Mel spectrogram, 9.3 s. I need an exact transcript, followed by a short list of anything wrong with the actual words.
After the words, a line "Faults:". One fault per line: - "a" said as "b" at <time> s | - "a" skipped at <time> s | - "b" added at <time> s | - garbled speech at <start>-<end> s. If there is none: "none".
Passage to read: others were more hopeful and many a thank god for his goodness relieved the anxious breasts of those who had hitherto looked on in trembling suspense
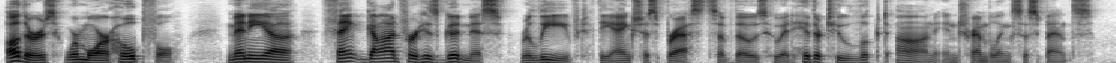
others were more hopeful many a thank god for his goodness relieved the anxious breasts of those who had hitherto looked on in trembling suspense
Faults:
- "and" skipped at 1.5 s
